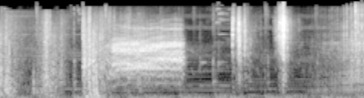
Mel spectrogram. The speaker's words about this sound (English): It was a massive vulture. His feathers were a mixture of gold and blue, his wingspan blocking out the sun overhead. The vulture landed right in their path.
